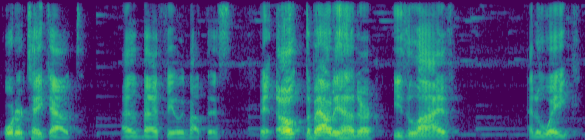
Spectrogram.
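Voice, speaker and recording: A man's voice: medium pitch, fairly quick, sharp tone, soft background music. A man giving casual reaction commentary in short, wry interjections. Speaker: reaction host.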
